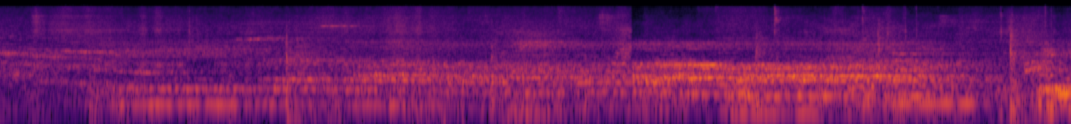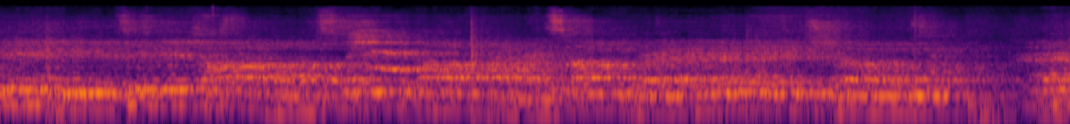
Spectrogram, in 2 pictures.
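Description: Choir singing slow, sustained chords that grow louder over the first several seconds, with short dips between phrases.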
